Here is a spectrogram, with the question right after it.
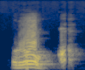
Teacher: আছে অ টা অ এর পরবর্তী বর্ণটা হচ্ছে ক্ষিয় খ আর ক্ষিয় খ থাকার কারণে এই র এর উচ্চারণটা অ থাকা সত্ত্বেও ও হয়ে যাবে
